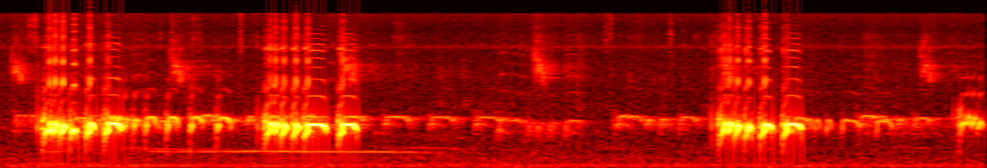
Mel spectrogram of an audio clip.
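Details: Local zebra dove singing loudly to call a rival and stir breeding urge, used as a lure or tutor bird: three bursts of rapid, resonant coos, each trailing into a softer run of rolling coo notes, over a faint low hum.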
